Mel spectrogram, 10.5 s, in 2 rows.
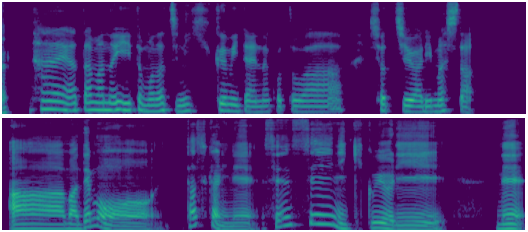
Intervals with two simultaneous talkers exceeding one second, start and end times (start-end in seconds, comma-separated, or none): none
